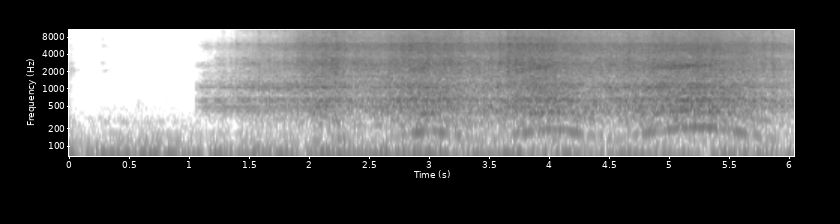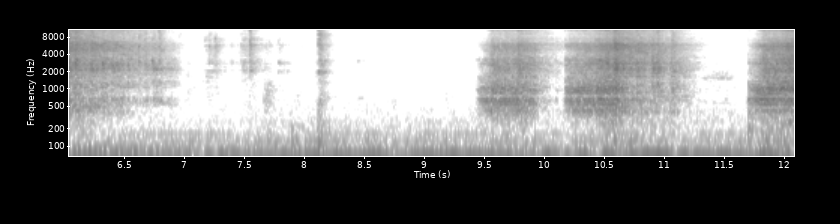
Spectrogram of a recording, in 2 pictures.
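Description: Power drill running in two bursts, one of about five seconds and a shorter one near the end, its bit boring out the plastic line eye of a speargun reel to enlarge it.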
